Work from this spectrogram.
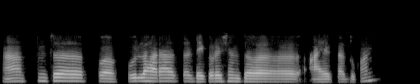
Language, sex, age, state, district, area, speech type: Marathi, male, 18-30, Maharashtra, Nanded, urban, conversation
